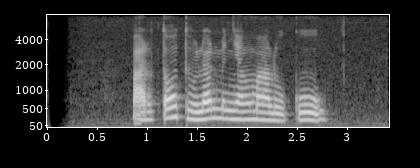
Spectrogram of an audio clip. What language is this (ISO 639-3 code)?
jav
